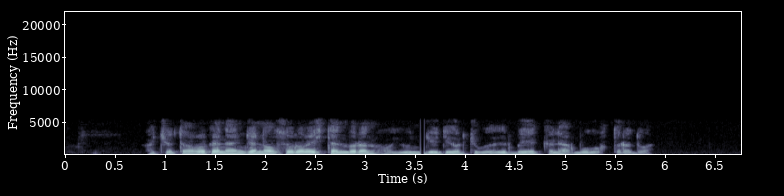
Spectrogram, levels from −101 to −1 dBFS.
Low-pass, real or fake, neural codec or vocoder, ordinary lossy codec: 5.4 kHz; real; none; Opus, 64 kbps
